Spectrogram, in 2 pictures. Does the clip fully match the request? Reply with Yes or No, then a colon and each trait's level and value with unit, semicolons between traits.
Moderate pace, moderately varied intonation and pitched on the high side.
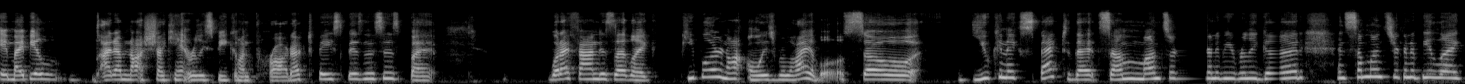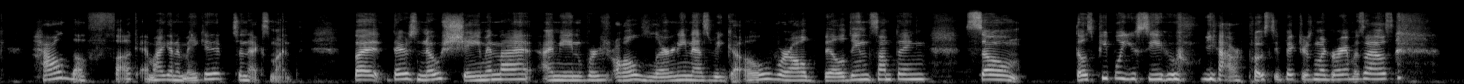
Yes: average, 180 wpm; average, 4.1 semitones; high, 230 Hz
